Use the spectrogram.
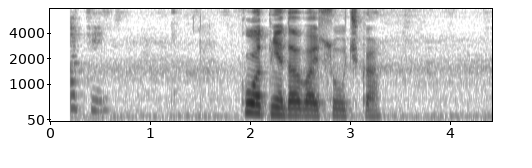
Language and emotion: Russian, angry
